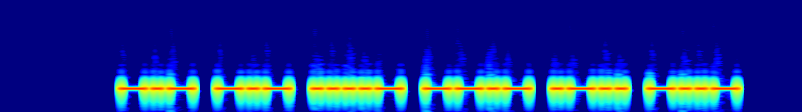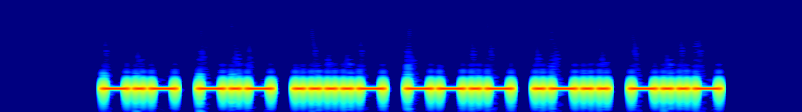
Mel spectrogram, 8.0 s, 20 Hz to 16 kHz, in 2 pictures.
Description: Morse code, heard as a keyed tone, about 32 wpm, 700 Hz. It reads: KK4QLX KK4QLX
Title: USA Call Signs - 6 Characters - Repeated 3x - 30wpm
